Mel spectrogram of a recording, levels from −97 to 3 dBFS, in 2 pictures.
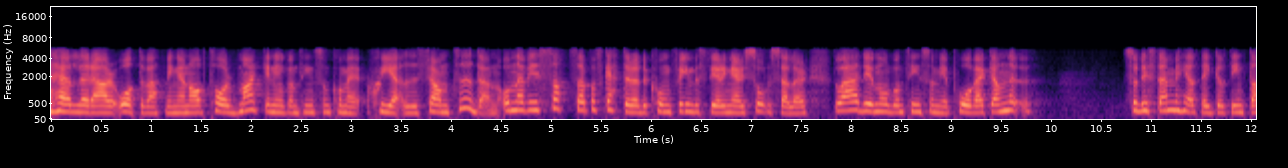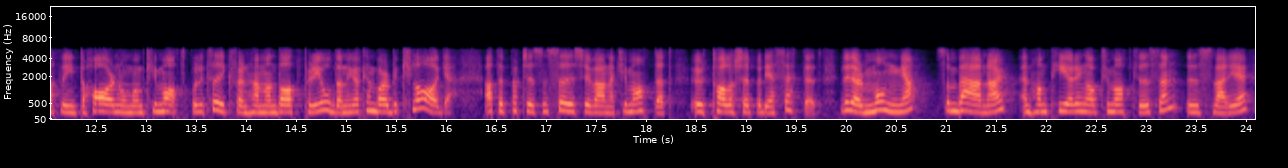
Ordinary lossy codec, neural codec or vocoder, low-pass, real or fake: none; codec, 16 kHz, 0.3 kbps, FocalCodec; 5.4 kHz; fake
